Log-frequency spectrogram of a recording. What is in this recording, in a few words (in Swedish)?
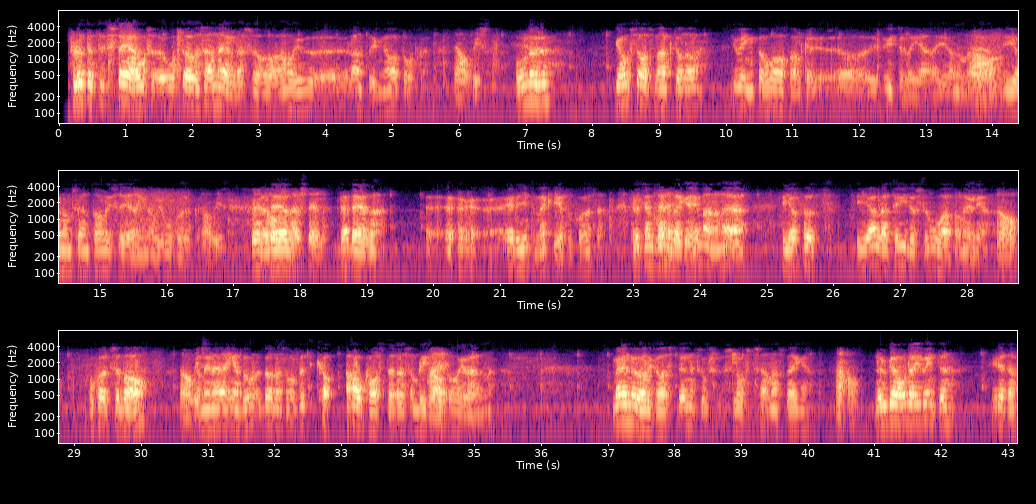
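Loshult Skåne, dialekter; Folkminnen; Svenska sagor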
